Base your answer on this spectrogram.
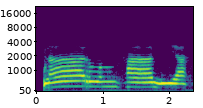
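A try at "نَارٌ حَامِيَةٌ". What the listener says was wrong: Masih ha, lebih ditekan ya ke tengah tenggorokan. Ada ha yang di tengah tenggorokan, benar-benar ditekan sih. Narun ha hai hu ya. Ya, lebih tajam, lebih terasa.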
